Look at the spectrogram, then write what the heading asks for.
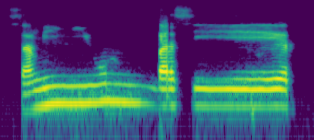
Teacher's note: মিমের দ্বারা পরিবর্তন করে একালিফ পরিমাণ গুণনা করে পড়তে হবে।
